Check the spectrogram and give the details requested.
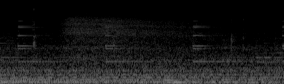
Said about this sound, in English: we're going to go ahead and move this train forward a little bit more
